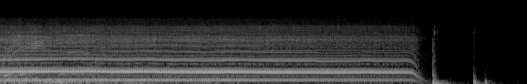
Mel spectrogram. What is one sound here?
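A drone's motors whine steadily, then cut out.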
